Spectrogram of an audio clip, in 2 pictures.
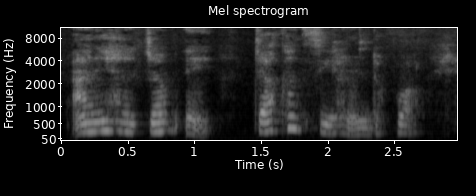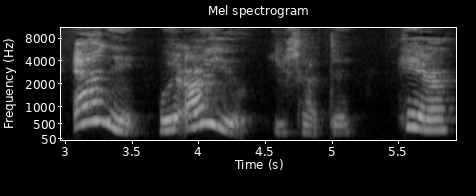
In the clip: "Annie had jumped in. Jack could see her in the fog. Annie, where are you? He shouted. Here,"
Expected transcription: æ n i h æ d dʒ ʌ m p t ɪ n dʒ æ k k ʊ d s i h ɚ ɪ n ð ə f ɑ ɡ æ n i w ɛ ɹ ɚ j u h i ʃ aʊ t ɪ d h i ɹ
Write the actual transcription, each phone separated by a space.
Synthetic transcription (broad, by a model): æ n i h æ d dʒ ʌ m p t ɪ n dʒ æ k k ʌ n s i h ɚ ɪ n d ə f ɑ æ n i w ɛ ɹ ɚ j u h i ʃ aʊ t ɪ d h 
